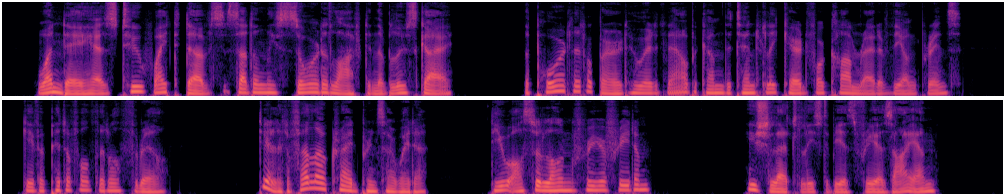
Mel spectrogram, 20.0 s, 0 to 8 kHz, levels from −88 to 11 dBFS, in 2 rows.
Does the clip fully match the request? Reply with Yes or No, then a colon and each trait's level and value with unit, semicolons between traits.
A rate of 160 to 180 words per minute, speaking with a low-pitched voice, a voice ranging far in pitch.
Yes: average, 175 wpm; low, 110 Hz; wide, 6.2 semitones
